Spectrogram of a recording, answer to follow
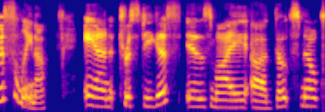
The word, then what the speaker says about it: Tristegus: i hope i say this right um uh turisticus is that how you say it very very good um i pronounce it tristigas but a lot of people say it the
